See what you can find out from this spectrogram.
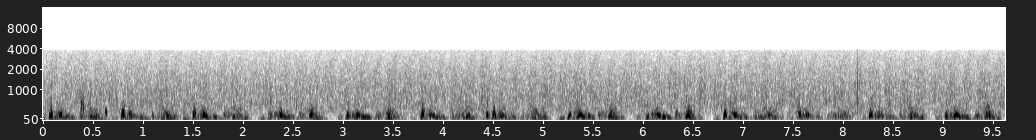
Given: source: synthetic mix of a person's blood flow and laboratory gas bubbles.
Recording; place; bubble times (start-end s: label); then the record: Doppler ultrasound of blood flow; precordium
0.34-0.45 s: bubbles
0.59-0.70 s: bubbles
4.42-4.49 s: bubbles
From the record:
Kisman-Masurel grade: 112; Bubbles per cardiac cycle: 1 to 2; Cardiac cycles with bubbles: 1 to 10%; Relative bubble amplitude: moderate (0.250 to 0.450); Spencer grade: 1 (occasional bubble signal discernible with the cardiac motion signal, with majority of cardiac periods free of bubbles); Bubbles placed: anywhere in the cardiac cycle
